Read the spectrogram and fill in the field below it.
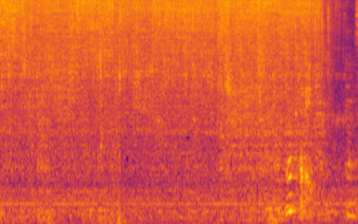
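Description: Water from a kitchen tap runs steadily into a sink as turkey tenderloins are washed, a loud continuous splashing rush that eases off near the end.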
